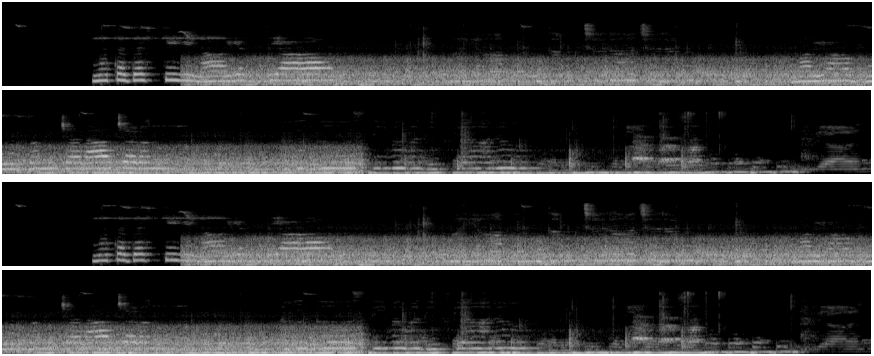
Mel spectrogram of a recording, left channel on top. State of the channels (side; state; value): both; normal; correlation 0.92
